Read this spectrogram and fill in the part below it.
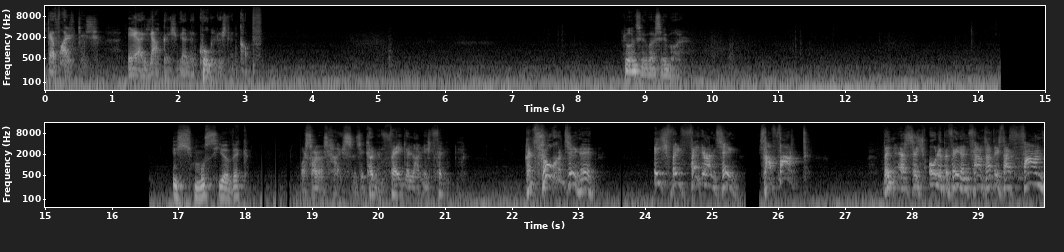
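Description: An older man speaks angrily and forcefully.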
